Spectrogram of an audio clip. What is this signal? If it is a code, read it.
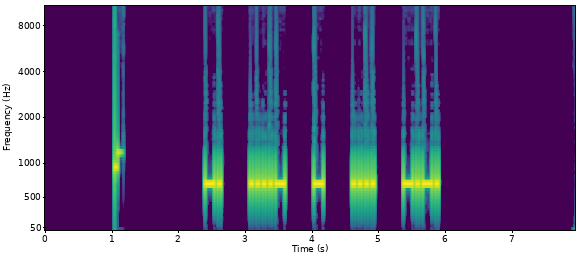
Morse code, heard as a keyed tone, about 25 wpm, spaced as for 14 wpm, 700 Hz. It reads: N4THC
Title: USA Call Signs - 5 Characters - 3x Character Spacing - 25wpm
